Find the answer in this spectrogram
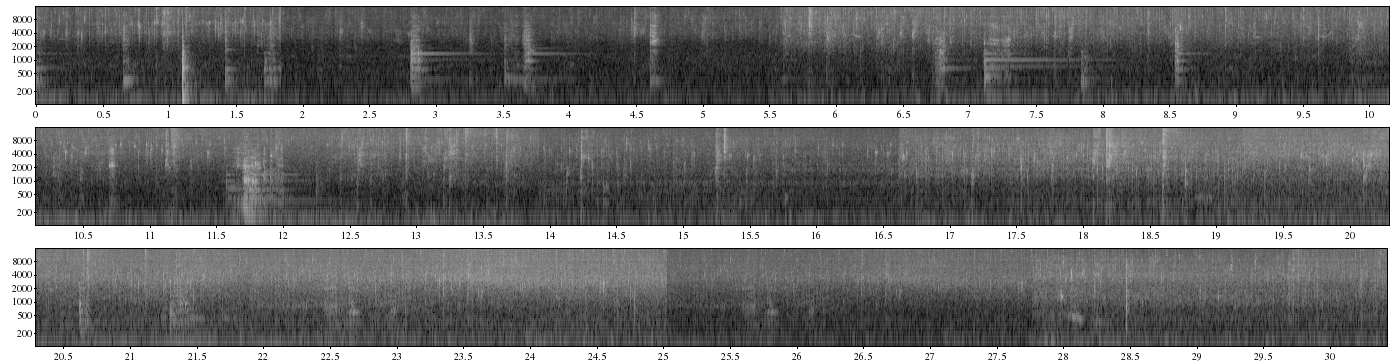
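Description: Diced pork fat (salo) frying in a cast-iron pan with a steady sizzle, while a wooden spatula knocks and scrapes against the pan in sharp clicks, some of them ringing briefly. The sizzle grows louder twice, about a fifth of the way in and again about halfway, then drops back suddenly a few seconds before the end.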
